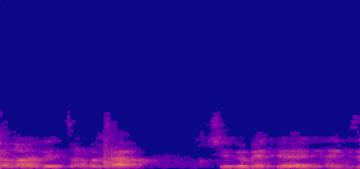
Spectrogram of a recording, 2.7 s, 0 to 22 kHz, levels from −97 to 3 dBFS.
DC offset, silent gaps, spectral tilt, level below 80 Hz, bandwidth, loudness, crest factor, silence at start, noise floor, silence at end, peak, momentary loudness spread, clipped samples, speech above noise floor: under 0.1%; none; -2 dB/octave; under -90 dBFS; 7.4 kHz; -42 LUFS; 18 dB; 0 s; -68 dBFS; 0 s; -24 dBFS; 11 LU; under 0.1%; 26 dB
